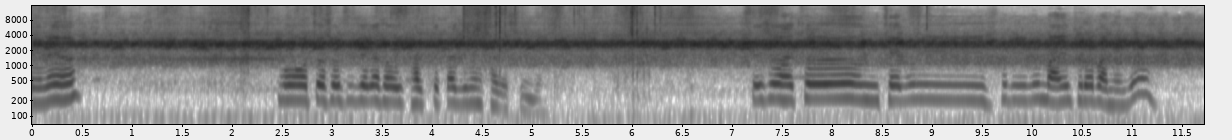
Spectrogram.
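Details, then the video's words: Japanese tree frog singing at night, 3 May 2020, single chin sac inflated to body size; quick pulsed high notes continue steadily beneath clusters of lower, descending harmonic croaks from nearby frogs. "밤에 우는 청개구리 울음판이 몸통 만큼 크네요?"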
